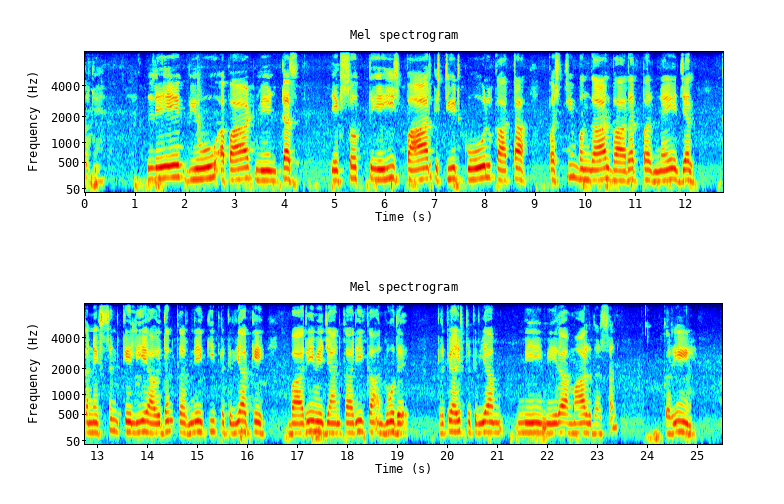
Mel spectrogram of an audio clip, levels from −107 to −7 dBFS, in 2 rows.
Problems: none marked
